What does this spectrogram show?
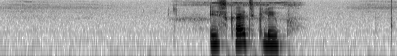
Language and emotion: Russian, neutral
